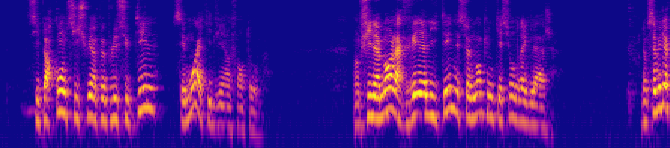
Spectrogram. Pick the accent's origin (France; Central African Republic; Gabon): France; Nous, on imagine en tant que Français moyen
